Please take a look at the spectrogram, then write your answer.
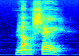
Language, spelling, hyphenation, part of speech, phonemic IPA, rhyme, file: Dutch, langszij, langs‧zij, adverb, /lɑŋˈsɛi̯/, -ɛi̯, Nl-langszij.ogg
- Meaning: alongside, aboard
